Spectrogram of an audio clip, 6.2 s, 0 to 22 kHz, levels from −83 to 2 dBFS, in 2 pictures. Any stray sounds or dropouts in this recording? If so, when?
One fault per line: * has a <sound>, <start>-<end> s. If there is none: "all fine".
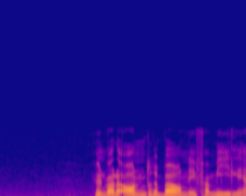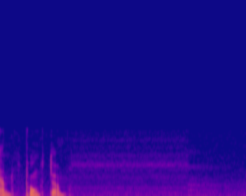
all fine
